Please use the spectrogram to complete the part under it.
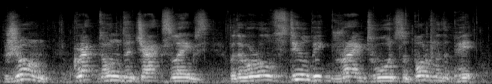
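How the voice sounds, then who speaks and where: A man narrates an adventure storybook in dramatic fashion, his voice a little higher than average. The room rings with echo, he sits back from the mic, and faint noise runs underneath. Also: expressive, normal speed, a little mellow, far from the mic. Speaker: storyteller reading aloud.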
